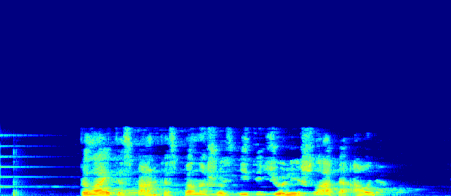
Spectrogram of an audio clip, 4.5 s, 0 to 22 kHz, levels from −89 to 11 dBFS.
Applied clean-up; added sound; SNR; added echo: classical method WPE with log-MMSE.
